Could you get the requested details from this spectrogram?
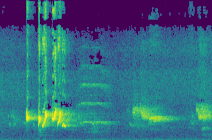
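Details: Red-whiskered bulbul, old wild-caught bird used to excite other caged birds into competitive singing: a rapid chattering phrase, then a pause and two softer drawn-out whistled notes.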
